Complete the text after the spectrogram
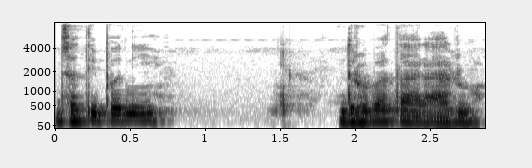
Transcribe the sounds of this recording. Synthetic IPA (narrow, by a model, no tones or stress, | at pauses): d͡zʌt̪ipʌni | d̪ʱrubat̪aɾaɦʌɾu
